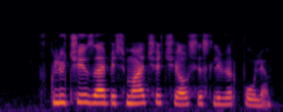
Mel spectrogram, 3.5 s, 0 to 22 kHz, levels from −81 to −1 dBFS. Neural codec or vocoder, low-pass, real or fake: none; 7.2 kHz; real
